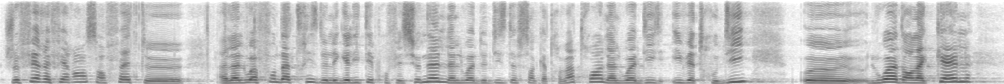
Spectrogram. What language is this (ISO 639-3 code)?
fra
